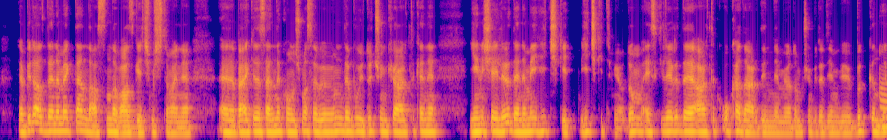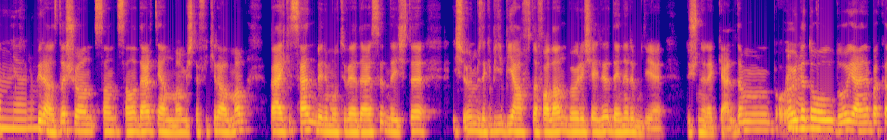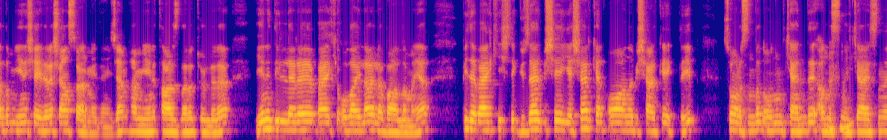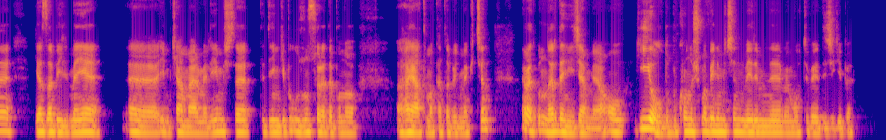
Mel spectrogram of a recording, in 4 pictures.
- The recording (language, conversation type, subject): Turkish, advice, Eskisi gibi film veya müzikten neden keyif alamıyorum?
- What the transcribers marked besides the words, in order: tapping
